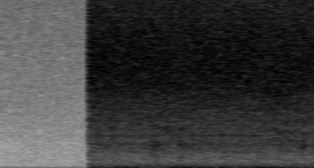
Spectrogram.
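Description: A faint hiss, then about two-thirds of a second in a loud, steady static hiss with a low hum cuts in suddenly, like an audio channel opening on the hall's sound system.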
